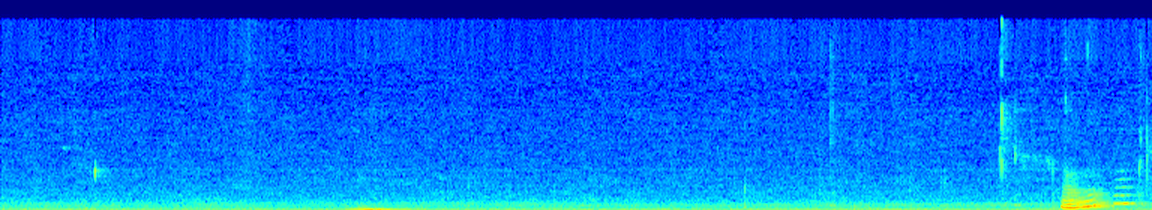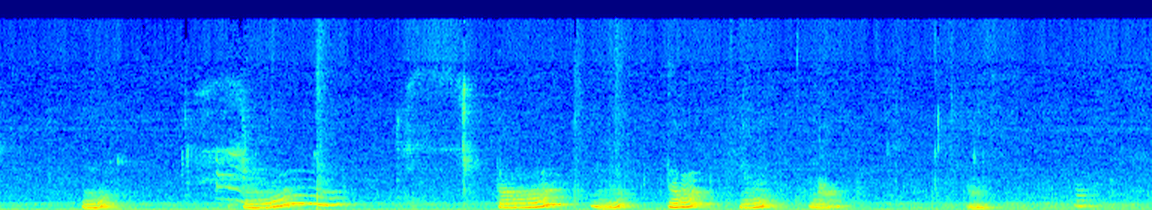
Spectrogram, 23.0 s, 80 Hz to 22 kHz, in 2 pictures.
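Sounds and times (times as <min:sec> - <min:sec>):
cat meowing: 0:13.5 - 0:15.0.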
